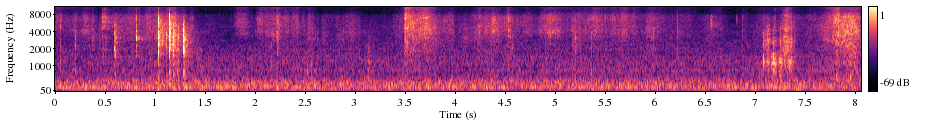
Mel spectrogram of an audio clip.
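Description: Sheets of paper rustling and crinkling as worksheets are handled and shuffled, in a few short bursts, over a faint steady hum.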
